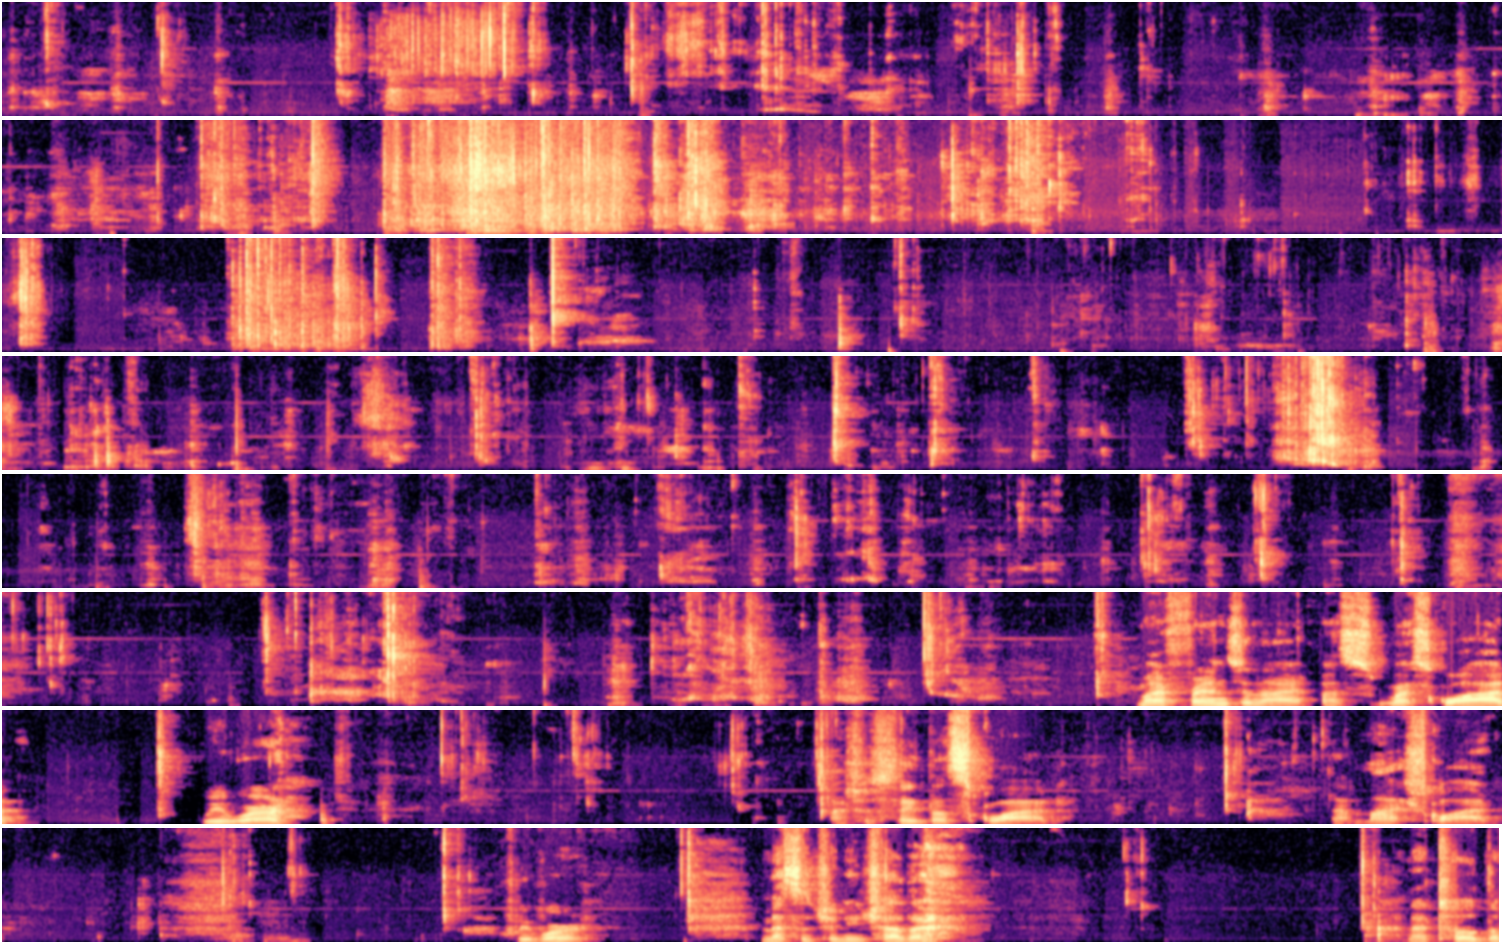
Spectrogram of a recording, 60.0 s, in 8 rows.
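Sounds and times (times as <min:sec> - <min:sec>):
potato chips crunching: 0:00.0 - 0:13.8, 0:16.0 - 0:19.7, 0:20.3 - 0:32.1, 0:32.7 - 0:43.2
chewing with mouth clicks: 0:00.0 - 0:43.2, 0:45.8 - 0:49.3, 0:50.3 - 0:54.1, 0:54.7 - 0:55.1, 0:57.2 - 0:58.3.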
